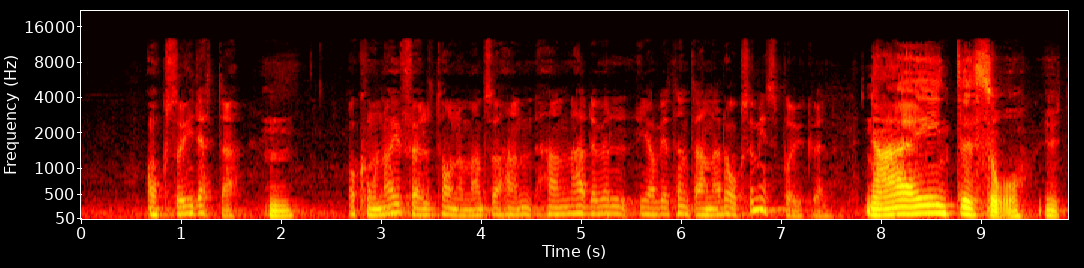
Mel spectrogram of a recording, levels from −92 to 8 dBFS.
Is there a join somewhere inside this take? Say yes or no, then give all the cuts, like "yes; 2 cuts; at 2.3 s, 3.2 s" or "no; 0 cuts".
no; 0 cuts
